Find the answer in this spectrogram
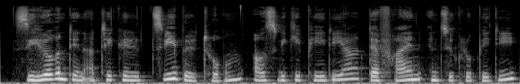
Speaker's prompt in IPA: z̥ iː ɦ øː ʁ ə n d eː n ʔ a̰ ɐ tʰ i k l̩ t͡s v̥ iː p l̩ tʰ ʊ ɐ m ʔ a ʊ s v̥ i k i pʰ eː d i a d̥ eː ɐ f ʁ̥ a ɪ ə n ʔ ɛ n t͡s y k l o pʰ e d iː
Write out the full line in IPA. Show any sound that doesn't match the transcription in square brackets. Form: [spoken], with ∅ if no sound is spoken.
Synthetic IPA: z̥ iː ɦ øː ʁ ə n d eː n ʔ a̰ ɐ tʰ i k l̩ t͡s v̥ iː [b] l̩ tʰ ʊ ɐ m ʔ a ʊ s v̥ i k i pʰ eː d i a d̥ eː ɐ f ʁ̥ a ɪ ə n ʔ ɛ n t͡s y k l o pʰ e d iː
